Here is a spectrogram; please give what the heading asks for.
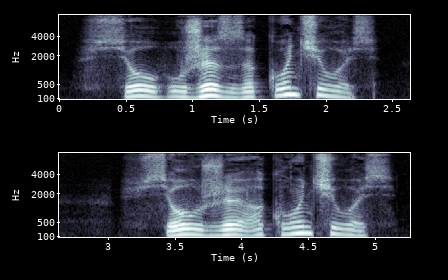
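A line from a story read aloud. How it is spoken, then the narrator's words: Trembling voice, forced smile. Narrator (Russian): спросил он дрожащим голосом, пытаясь улыбнуться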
